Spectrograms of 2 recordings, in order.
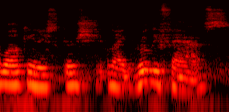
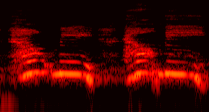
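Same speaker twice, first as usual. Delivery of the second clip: high pleading cry for help, imitated; imitating a stranger's cry for help; mock scream for help; 12 semitones higher, much slower than usual. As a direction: imitate a desperate stranger crying out. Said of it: "the person is screaming like".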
